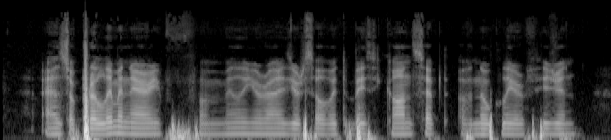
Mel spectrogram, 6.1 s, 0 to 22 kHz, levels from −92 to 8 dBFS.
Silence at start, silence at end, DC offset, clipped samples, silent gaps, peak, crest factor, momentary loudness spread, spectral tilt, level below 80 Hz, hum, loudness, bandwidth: 0.45 s; 0.4 s; under 0.1%; under 0.1%; none; 0 dBFS; 24 dB; 19 LU; -6.5 dB/octave; -32 dBFS; none; -25 LUFS; 15 kHz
